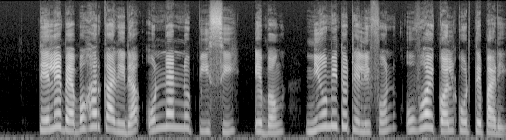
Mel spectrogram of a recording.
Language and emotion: Bengali, neutral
